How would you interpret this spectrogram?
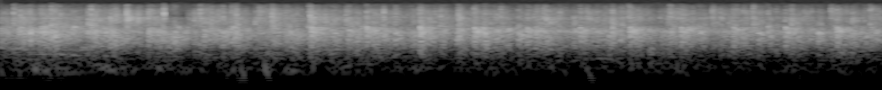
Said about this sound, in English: And he's the one that redeemed you. He took the place and nailed it all on the cross. Boy, y'all ought to give him a hand clap. Hallelujah.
